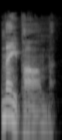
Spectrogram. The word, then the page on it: napalm: British English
